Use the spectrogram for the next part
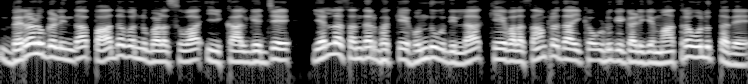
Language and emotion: Kannada, neutral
